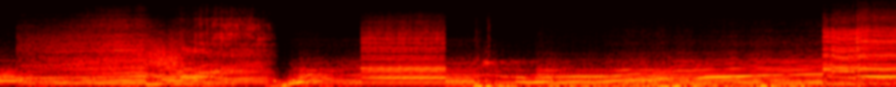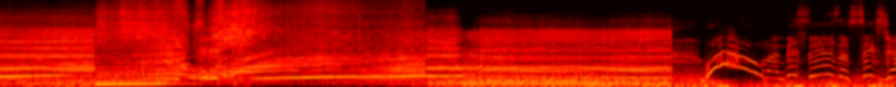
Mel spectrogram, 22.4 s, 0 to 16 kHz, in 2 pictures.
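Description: A 6th gen Chevrolet Camaro SS launches hard, its V8 engine revving and roaring loudly through repeated rising gear pulls, with tire noise and someone talking excitedly over the engine.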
